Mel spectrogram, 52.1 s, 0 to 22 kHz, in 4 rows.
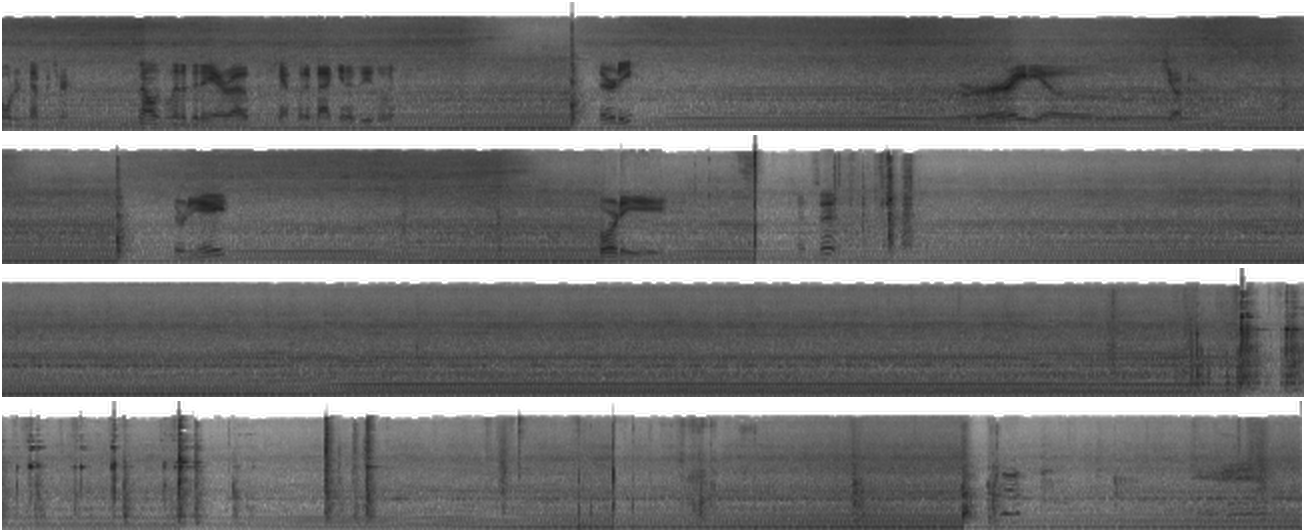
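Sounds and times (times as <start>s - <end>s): air compressor humming: 0.0s - 52.0s
metal clinks and knocks: 37.9s - 41.7s.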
